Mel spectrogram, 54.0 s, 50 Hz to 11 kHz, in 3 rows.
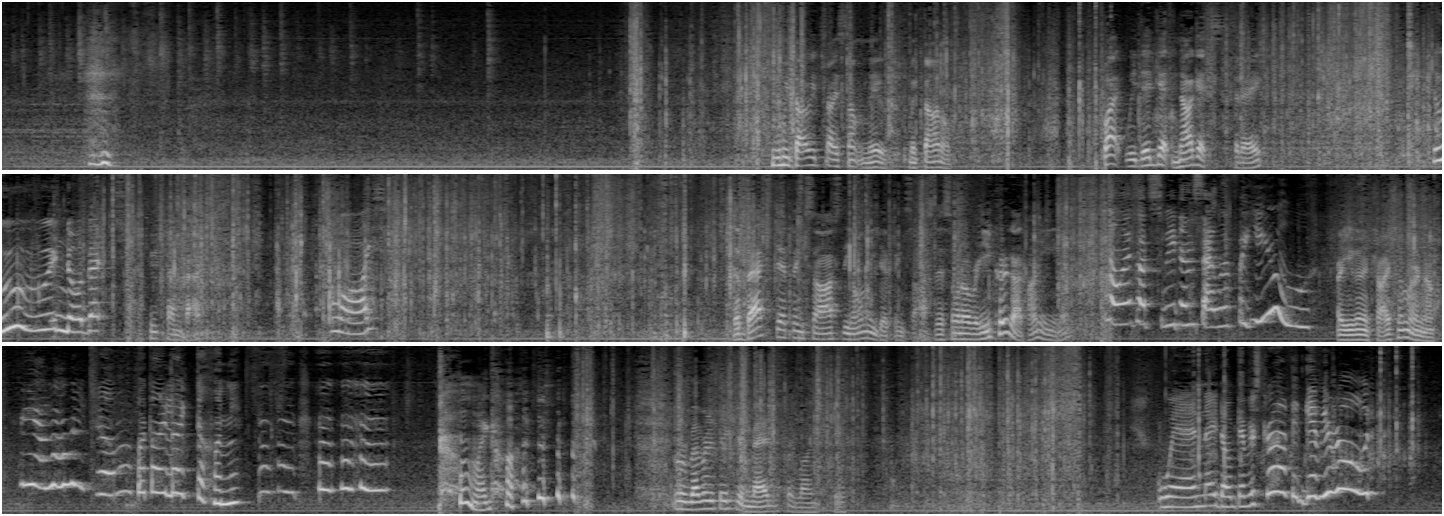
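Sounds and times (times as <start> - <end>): faint steady hum: 0.0 - 54.0
cardboard boxes and packets rustling: 7.7 - 33.6, 34.4 - 36.1, 42.9 - 50.1.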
